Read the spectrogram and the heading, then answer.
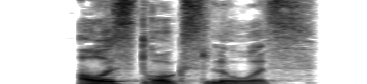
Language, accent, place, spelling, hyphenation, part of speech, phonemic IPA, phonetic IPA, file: German, Germany, Berlin, ausdruckslos, aus‧drucks‧los, adjective, /ˈaʊ̯sdʁʊksˌloːs/, [ˈʔaʊ̯sdʁʊksˌloːs], De-ausdruckslos.ogg
- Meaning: expressionless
